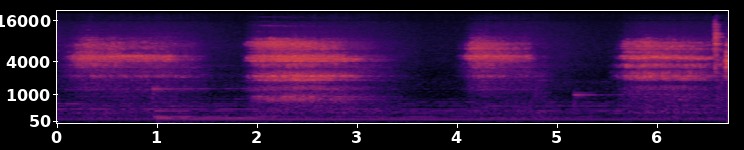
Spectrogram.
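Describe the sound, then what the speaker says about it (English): Slow, audible yoga breaths taken while holding high plank: two drawn-out inhale-exhale cycles with soft, airy rushes, close and quiet, and a calm voice faintly underneath. "Take 2 breaths."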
